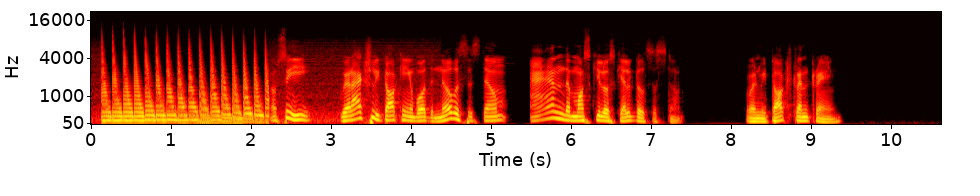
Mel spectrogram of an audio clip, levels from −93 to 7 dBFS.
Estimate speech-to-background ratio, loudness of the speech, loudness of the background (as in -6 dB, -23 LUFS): -0.5 dB, -25.0 LUFS, -24.5 LUFS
